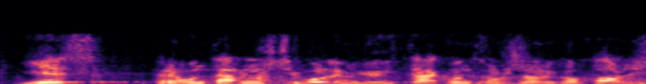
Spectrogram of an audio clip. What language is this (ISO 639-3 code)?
cat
